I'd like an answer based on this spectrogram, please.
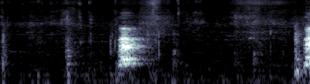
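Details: Dogs greeting their owner at dog daycare pickup, happy to see them; two short, loud whining yelps, one near the middle and one at the end, over quiet background noise.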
